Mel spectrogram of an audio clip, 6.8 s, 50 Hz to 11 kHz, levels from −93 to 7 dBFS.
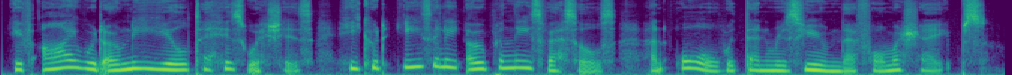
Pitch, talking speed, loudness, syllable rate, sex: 225 Hz, 195 wpm, -18 LUFS, 5.5 syllables/s, female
